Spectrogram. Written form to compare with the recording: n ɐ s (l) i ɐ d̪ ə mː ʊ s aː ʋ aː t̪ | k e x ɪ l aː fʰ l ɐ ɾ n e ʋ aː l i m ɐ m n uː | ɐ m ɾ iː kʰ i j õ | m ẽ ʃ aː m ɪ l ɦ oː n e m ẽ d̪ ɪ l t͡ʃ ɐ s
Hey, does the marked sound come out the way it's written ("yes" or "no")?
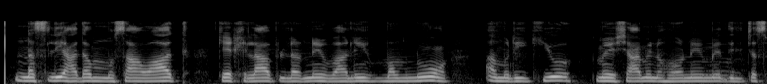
yes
